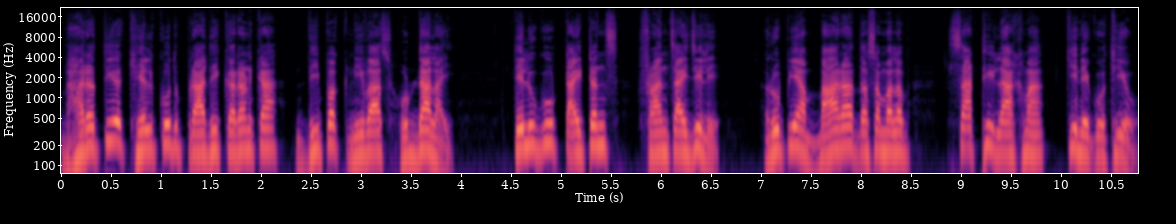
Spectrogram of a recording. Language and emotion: Nepali, neutral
